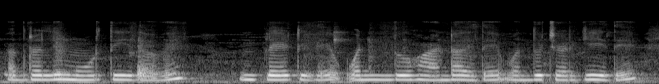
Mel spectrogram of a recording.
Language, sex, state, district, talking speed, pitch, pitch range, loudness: Kannada, female, Karnataka, Bangalore, 110 wpm, 210 Hz, 210-215 Hz, -14 LUFS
